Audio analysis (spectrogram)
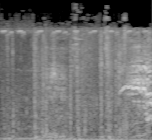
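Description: Horses gallop in Assassin's Creed Valhalla, steady clip-clop hoofbeats running throughout with a horse neighing and whinnying, loud and close, with no talk over them.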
